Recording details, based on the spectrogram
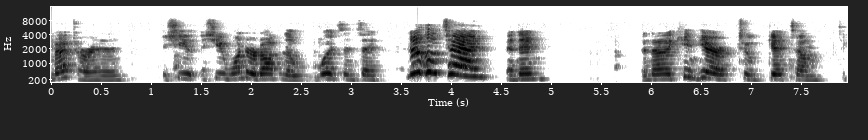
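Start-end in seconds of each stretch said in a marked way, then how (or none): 3.6-4.4 loud, very high yell; full-voiced searching call. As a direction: yell the name into the woods. Wandering in woods, calling out.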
